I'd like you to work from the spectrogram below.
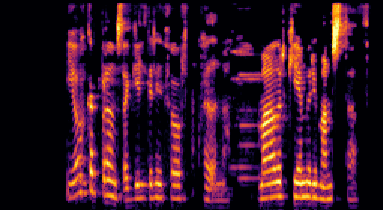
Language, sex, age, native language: Icelandic, female, 40-49, Icelandic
